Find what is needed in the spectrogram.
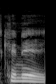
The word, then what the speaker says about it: Kinnear: is it Kinnear? Is that how we pronounce it? It is Greg Kinnear, yeah.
